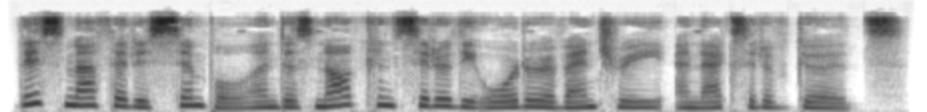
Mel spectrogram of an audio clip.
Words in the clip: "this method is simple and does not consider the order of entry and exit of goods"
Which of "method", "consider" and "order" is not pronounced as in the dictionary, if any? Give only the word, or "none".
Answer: none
